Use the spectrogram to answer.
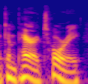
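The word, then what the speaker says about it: Comperatore: My Corey reminded me how to say this. It's Corey Comparatori, who was killed by that assassin this weekend.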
